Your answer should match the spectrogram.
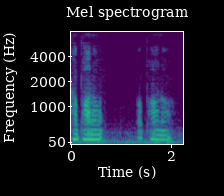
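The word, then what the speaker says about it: ho'oponopono: I also like hopano opano.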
